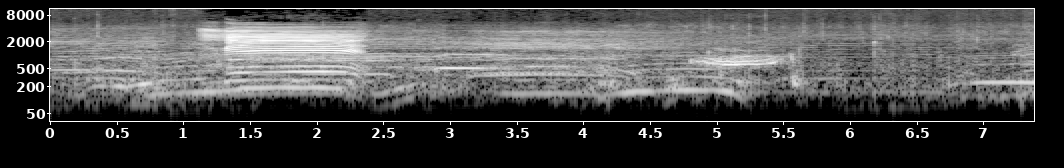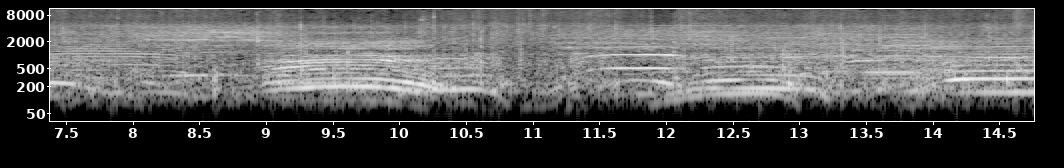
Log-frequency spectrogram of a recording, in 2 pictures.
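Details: Cows and weaning calves in a herd at Inverland and La Florida; a higher, strained bawl opens, then many arching low moos follow one after another in an overlapping, continuous chorus.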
